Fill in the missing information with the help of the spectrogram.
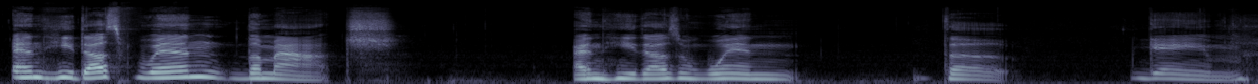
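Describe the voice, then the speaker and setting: A woman co-hosting a podcast in casual chat, easygoing and agreeable and quick to laugh. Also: medium pitch, no echo, clean studio sound. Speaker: podcast co-host.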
